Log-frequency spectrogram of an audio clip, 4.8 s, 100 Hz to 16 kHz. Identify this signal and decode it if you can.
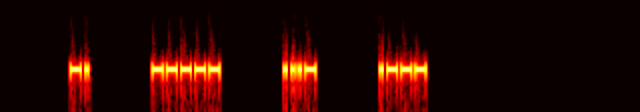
Morse code, heard as a keyed tone, about 46 wpm, spaced as for 15 wpm, 700 Hz. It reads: N0VJ
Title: USA Call Signs - 4 Characters - 6x Character Spacing - 45wpm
